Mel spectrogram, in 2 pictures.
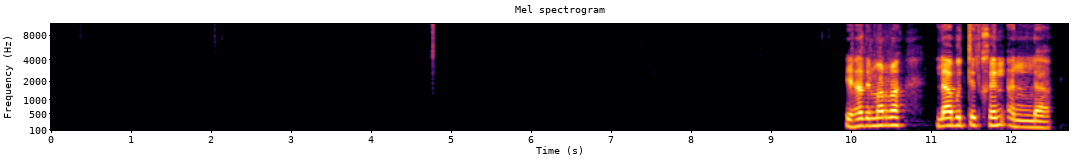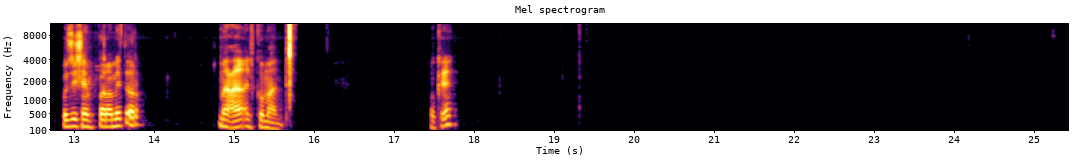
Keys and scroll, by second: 0.0-1.1 typing, 2.1-4.2 typing, 4.7 Return, 5.9-10.8 typing, 15.7 Return, 16.3 Return, 19.3 ctrl+l.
